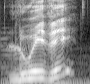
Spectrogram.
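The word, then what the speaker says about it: Loewe: s'écrit l o e W eh qui se prononce louée ça c'est juste pour casser les couilles des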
